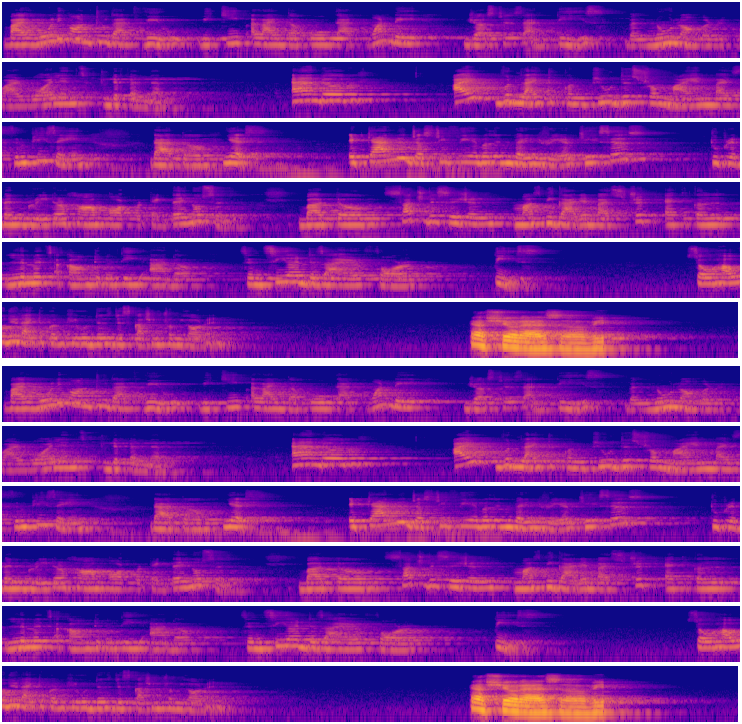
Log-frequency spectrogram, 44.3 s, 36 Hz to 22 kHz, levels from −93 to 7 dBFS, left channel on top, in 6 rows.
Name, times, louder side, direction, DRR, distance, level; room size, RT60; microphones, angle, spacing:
voice 1, 0.0-4.2 4.6-6.0 6.2-9.1 10.3-11.1 11.9-15.9 16.2-17.6 18.2-21.2 21.8-24.5 25.1-31.5 31.9-33.7 34.4-34.8 36.4-39.1, left 1 dB, 20° left, 7 dB, 2.2 m, -38 dB
voice 2, 41.6-42.9, right 1 dB, 15° right, 11 dB, 0.7 m, -18 dB
26.5 x 17.0 x 10.0 m, 1.5 s
head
